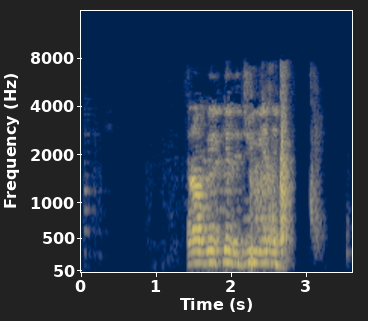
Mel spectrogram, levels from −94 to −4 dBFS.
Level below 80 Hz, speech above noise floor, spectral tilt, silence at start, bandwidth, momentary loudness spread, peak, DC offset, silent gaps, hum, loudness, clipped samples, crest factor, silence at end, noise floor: -62 dBFS; 54 dB; -5.5 dB/octave; 1.4 s; 8.2 kHz; 5 LU; -6 dBFS; under 0.1%; 2.95-3.01 s; none; -23 LUFS; under 0.1%; 20 dB; 0.45 s; -77 dBFS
